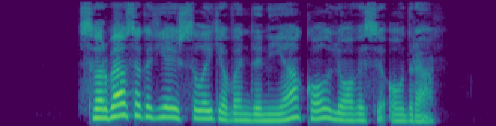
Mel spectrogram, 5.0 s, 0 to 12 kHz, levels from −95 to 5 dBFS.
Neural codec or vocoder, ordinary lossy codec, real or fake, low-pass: none; MP3, 48 kbps; real; 10.8 kHz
